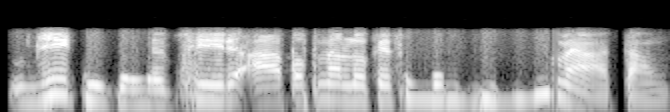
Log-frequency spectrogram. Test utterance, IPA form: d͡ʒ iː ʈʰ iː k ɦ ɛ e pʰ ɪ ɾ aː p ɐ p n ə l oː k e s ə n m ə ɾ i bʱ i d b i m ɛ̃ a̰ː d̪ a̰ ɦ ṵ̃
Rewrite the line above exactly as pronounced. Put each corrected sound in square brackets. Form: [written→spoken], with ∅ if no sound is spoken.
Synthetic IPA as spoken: d͡ʒ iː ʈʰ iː k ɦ ɛ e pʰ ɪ ɾ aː p ɐ p n [ə→a] l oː k e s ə n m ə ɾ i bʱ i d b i m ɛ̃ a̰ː [d̪→t̪] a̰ ɦ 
